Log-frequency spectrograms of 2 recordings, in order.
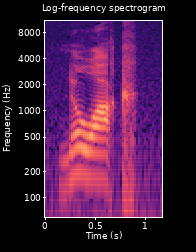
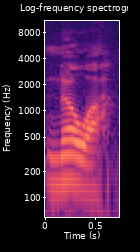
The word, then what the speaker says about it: Noach: All right, there is Noah, but that last letter is a k. Okay, Noach. It's not Noah. They mispronounce it in English.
